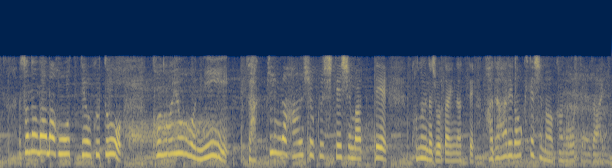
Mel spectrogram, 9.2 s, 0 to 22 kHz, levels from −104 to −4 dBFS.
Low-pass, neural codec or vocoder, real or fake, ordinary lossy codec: 5.4 kHz; vocoder, 22.05 kHz, 80 mel bands, WaveNeXt; fake; none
